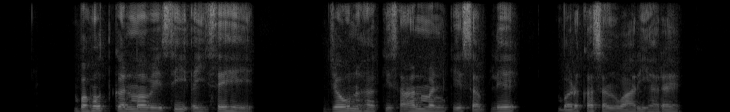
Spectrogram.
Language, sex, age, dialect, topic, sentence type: Chhattisgarhi, male, 18-24, Western/Budati/Khatahi, agriculture, statement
